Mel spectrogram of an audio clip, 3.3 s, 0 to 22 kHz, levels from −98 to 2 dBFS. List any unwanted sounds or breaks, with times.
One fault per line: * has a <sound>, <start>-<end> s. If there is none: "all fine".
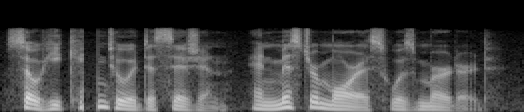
* has a dropout, 0.5-0.6 s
